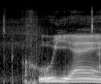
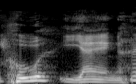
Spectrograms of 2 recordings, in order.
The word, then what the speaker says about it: Huyang: Hu-Wang. – Huyang. – Oh, it's Huyang. – Huyang. H U Y A N G. Read your paperwork.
